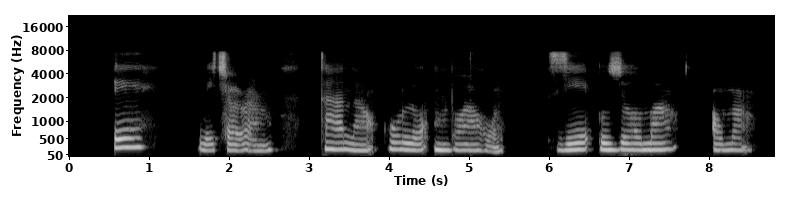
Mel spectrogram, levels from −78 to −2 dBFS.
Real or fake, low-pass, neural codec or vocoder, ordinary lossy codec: fake; none; codec, 16 kHz, 2 kbps, X-Codec, HuBERT features, trained on balanced general audio; none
